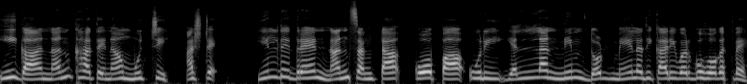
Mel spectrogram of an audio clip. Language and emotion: Kannada, angry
